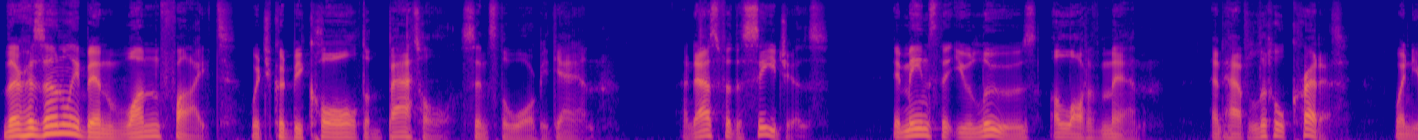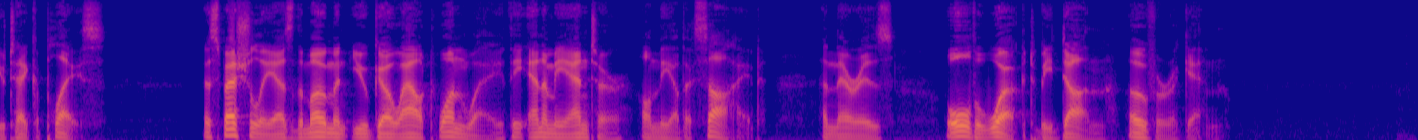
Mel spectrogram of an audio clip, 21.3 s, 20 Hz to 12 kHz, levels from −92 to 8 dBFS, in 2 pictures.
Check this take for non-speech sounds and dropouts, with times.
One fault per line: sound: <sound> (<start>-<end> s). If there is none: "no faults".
no faults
